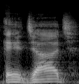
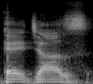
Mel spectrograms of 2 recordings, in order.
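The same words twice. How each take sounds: First: "اعجاز" as ejaaj, j at the end; mispronounced final j. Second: "اعجاز" as ejaaz, j then z; careful ejaaz for "اعجاز"; correct final z. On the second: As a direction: say "اعجاز" ending in a clear z. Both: Shown as a demonstration. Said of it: "اعجاز نہیں".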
